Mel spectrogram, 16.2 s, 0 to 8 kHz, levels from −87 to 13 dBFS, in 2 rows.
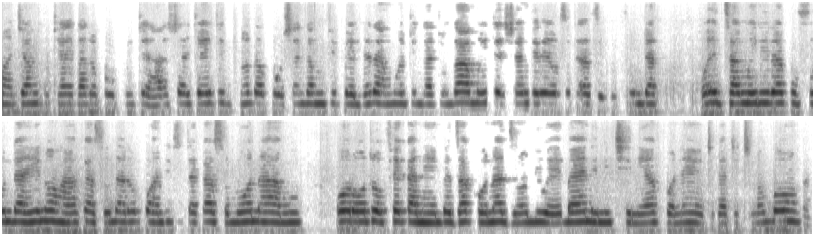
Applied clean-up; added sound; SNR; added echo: neural mask model RNNoise.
